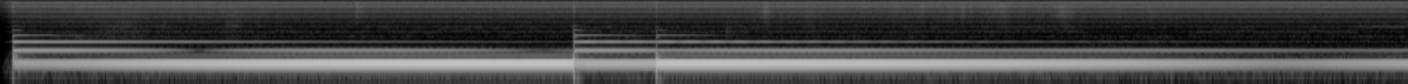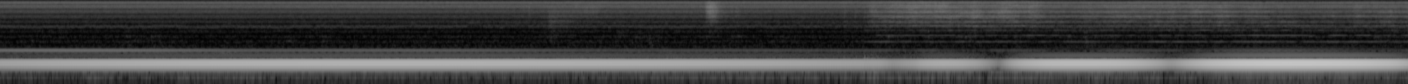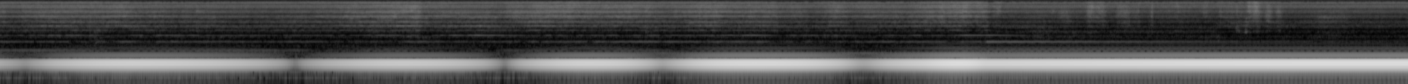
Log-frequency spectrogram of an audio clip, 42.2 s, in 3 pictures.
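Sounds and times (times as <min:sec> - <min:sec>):
crystal singing bowls ringing: 0:00.0 - 0:42.1.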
